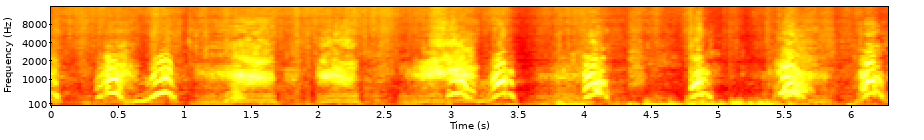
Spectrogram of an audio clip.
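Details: Mountain Curs and coon dogs hunting raccoon, baying after a big boar coon; loud repeated barks and bawls, several dogs overlapping, rising-then-falling yelps about every half second.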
